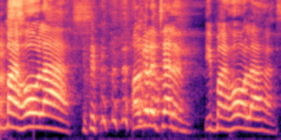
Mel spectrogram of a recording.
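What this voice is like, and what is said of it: Imitated accent, starting off Italian-sounding. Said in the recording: “imitated my accent ... accurate ... Kind of good, yeah ... it started off Italian, I think”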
